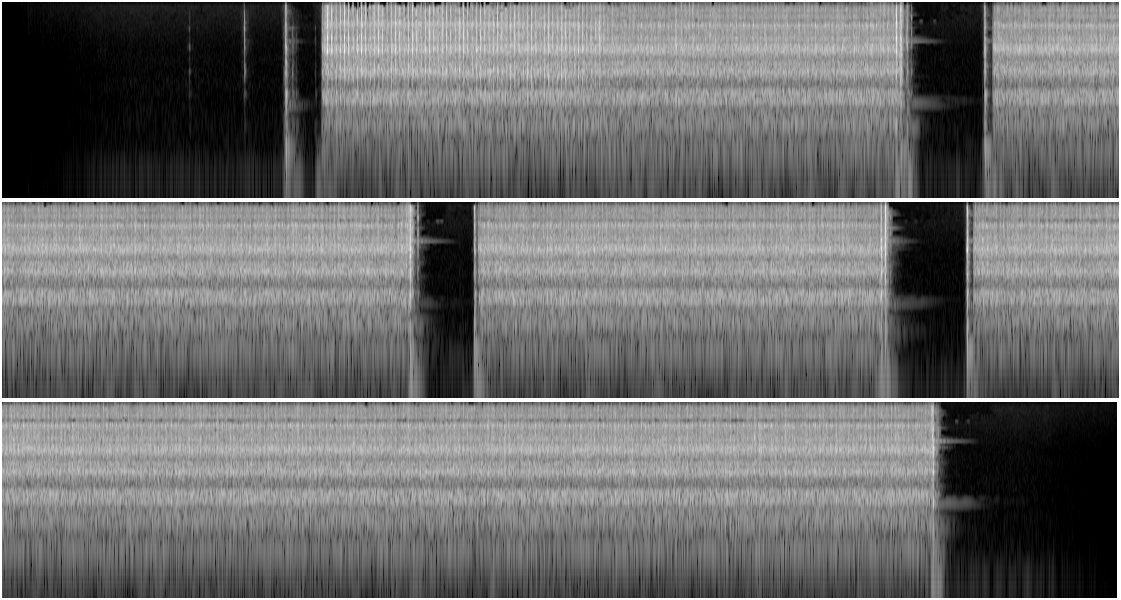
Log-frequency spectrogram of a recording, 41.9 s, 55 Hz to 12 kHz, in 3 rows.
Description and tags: Super 8 camera SHORT burst filming
This is a Bell & Howell super 8 camera firing with the camera closed, covering the motor
cinema, film, film-projector, movie, oldschool, vintage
